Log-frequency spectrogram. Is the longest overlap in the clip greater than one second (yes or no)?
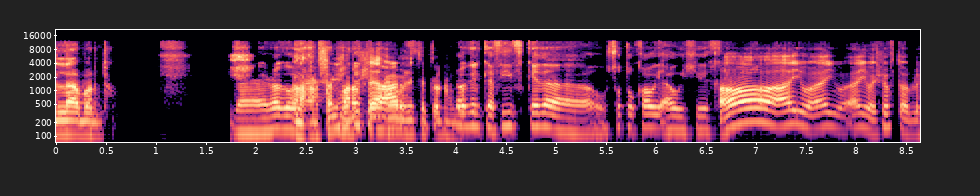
yes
